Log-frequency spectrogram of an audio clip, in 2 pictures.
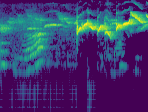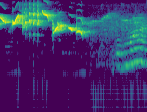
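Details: Afternoon white-rumped shama song used to provoke rival birds: soft rising whistled notes, then a loud burst of fast, varied sweeping whistles and chatters, easing back to quiet rising whistles.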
